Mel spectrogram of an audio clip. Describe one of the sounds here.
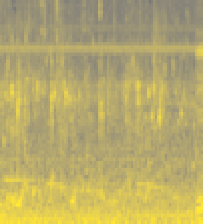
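Water sloshes as a hand stirs fish in a bowl.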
